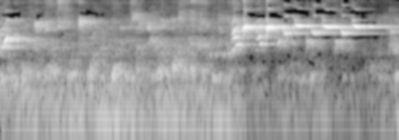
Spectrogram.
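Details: European goldfinch from Corsica giving a short burst of high, rapid twittering notes in the final half, following a quiet stretch of faint background sound.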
